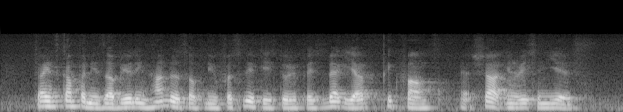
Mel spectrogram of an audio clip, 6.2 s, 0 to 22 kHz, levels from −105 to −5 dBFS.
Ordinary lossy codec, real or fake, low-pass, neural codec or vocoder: none; fake; 7.2 kHz; codec, 16 kHz, 0.9 kbps, LongCat-Audio-Codec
